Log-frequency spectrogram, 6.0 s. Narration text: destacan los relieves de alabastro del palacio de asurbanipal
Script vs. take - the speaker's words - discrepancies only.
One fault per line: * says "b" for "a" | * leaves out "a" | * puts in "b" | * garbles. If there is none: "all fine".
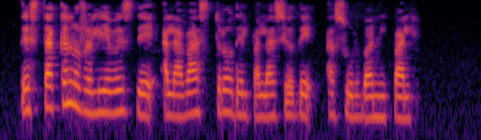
all fine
